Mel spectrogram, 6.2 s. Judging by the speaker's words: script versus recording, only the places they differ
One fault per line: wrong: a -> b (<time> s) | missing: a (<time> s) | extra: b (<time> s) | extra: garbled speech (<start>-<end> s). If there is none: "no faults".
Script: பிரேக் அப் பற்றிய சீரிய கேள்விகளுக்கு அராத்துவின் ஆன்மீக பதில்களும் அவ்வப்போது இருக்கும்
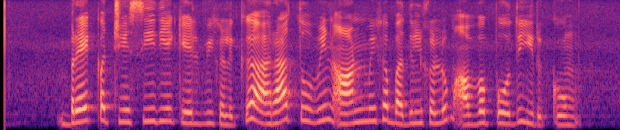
missing: அப் (1.0 s)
